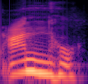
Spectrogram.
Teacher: Anhu-da izhor qoidasi, nun-da aniq bildiramiz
